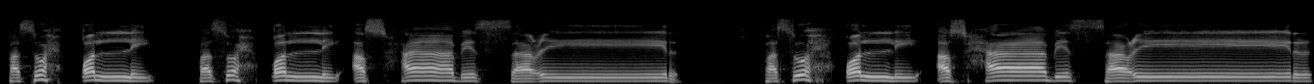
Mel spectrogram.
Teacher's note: ফাসুহকাল লিআসহাবিস সাঈর, ফাসুহকাল লি, অনেকে কিন্তু এই লিতে টান দিয়ে দেবেন, এখানে কিন্তু খেয়াল করতে হবে, এখানে হরকত, লিতে শুধু এক জের, এখানে কোনো টান দেওয়া যাবে না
